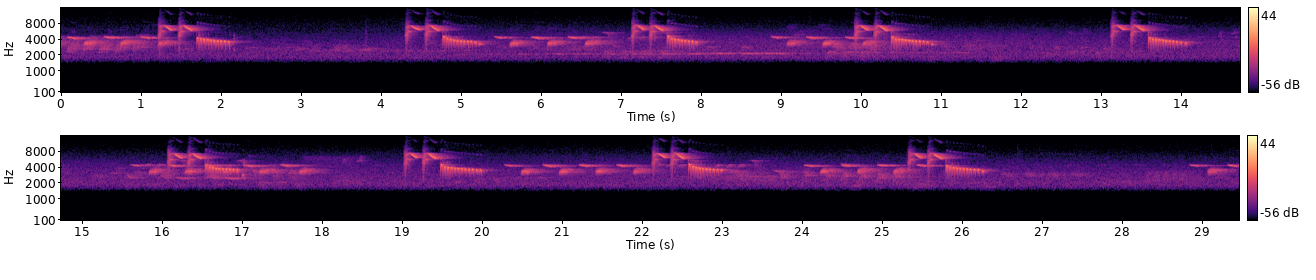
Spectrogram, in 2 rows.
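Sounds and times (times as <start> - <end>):
bird whistles and chirps: 0.7 - 2.1, 4.3 - 11.0, 13.1 - 14.0, 15.7 - 17.9, 19.0 - 19.9, 22.2 - 23.0, 24.1 - 26.2.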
